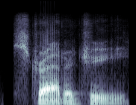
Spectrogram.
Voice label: "strategy", American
